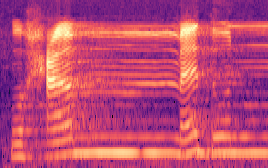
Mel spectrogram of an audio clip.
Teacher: We must say ha from our throat, a beautiful name with beautiful sound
